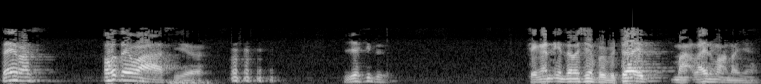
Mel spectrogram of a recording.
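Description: A man teaching a hadith book in a mosque, chatting with his audience and quizzing them, and chanting the Arabic passages louder. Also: mid-range voice, animated, a little slow, long pauses, muffled recording. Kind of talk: mosque study lecture.

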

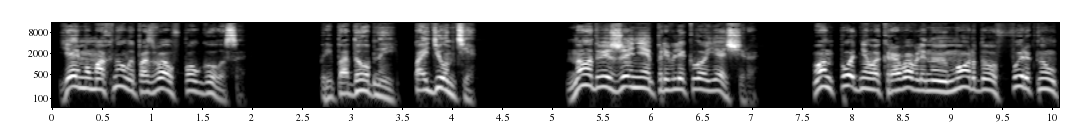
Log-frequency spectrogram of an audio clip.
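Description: A man's voice: fairly high pitch, dry recording, clean studio sound. A man narrating an adventure audiobook in the first person, reading dramatically and voicing the dialogue.

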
